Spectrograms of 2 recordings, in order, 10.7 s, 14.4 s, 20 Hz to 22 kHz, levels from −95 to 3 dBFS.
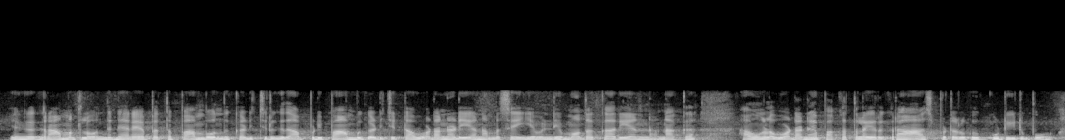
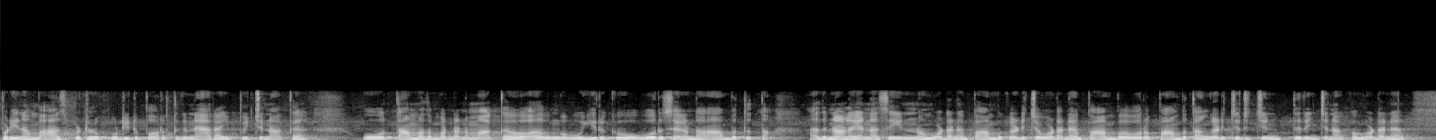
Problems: constant background noise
